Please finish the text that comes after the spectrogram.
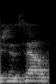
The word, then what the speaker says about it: Giselle: Giselle, she pronounces it in the French way. Myself being here in Brussels, I'm very happy to know that. Dr. Giselle Corby-Smith, MD in MSc.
